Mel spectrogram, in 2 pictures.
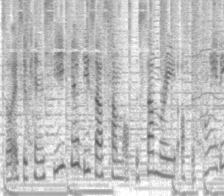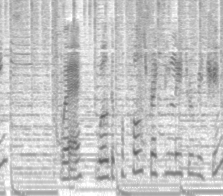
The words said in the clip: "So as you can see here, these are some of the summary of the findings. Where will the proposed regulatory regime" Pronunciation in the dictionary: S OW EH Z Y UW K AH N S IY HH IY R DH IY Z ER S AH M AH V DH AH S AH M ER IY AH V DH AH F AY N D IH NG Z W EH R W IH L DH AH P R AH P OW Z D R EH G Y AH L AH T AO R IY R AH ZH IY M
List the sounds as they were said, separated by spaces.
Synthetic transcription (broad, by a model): S OW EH S Y UW K AH N S IY HH IY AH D IY S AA S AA M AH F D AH S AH M ER IY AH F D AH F AY D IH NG S W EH W IH L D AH P R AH P OW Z R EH G Y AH L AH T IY R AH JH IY M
